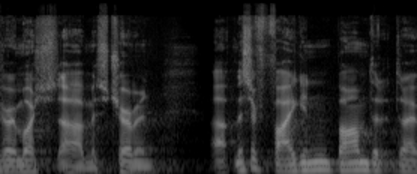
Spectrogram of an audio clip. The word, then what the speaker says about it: Feigenbaum: Feigenbaum, did I pronounce that correctly, sir?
